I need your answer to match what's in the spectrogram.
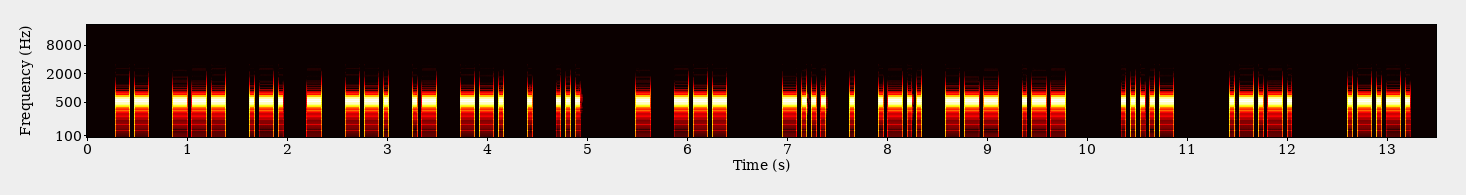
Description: Morse code, heard as a keyed tone, about 25 wpm, spaced as for 20 wpm, 550 Hz. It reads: MORTGAGES TO BELOW 4 <AR> <AR>
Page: news headlines in morse code at 20 wpm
